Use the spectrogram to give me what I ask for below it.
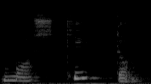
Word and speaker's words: mosquito: Date cuenta de que aquí la letra U se escribe pero no se pronuncia, ¿vale? En las combinaciones QUE y QUI en español la letra U es muda, ¿vale?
